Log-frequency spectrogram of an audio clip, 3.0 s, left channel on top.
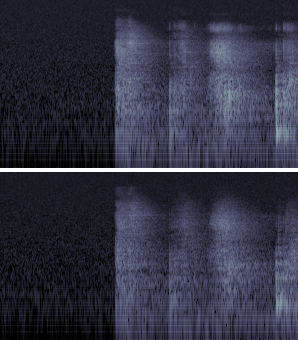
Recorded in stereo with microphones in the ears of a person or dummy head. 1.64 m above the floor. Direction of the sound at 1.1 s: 20° left (ahead or behind).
